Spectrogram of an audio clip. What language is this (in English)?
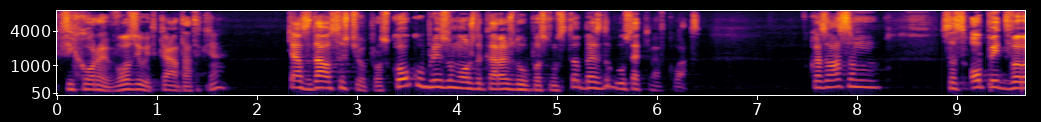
Bulgarian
